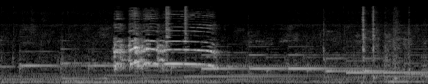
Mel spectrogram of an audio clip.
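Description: A rooster crows once, about a second in, a single call lasting about a second that drops in pitch at its end, over steady background music.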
